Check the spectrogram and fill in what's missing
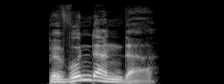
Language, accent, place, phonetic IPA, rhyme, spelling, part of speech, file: German, Germany, Berlin, [bəˈvʊndɐndɐ], -ʊndɐndɐ, bewundernder, adjective, De-bewundernder.ogg
- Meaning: inflection of bewundernd: 1. strong/mixed nominative masculine singular 2. strong genitive/dative feminine singular 3. strong genitive plural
